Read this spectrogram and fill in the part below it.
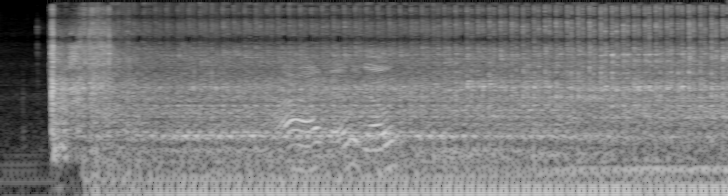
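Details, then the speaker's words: Exmark Lazer Z mower with a newly installed replacement engine, started on full choke with a little throttle: settles into a steady, even fast run with no knocks or misses, high idle needing adjustment. Normal running. "a pressure loop motor so sounds good though surprise it runs so"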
